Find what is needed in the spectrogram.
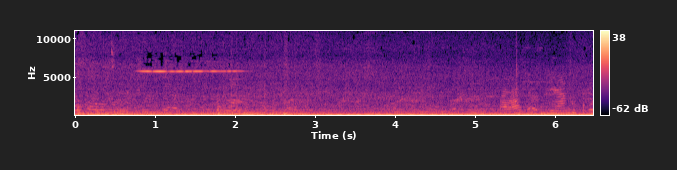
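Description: Safari ride truck's engine running with a steady low rumble as it drives, with passengers' voices chattering around it.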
